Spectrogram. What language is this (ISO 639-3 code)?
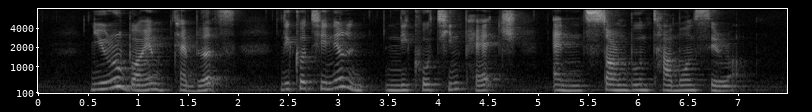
eng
